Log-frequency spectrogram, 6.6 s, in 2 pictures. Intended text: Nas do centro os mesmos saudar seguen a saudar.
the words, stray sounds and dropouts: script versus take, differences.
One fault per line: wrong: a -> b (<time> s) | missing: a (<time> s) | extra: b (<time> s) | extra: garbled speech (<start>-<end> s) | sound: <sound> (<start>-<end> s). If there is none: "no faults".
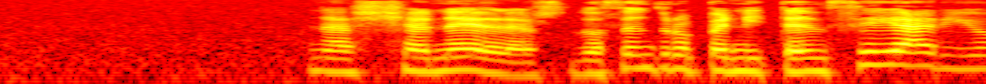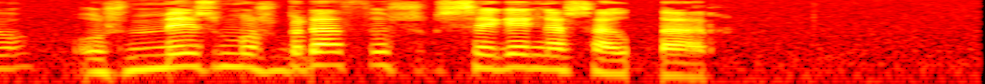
extra: xanelas (1.3 s)
extra: penitenciario (2.4 s)
wrong: saudar -> brazos (4.3 s)
sound: dropout (5.4-5.5 s)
